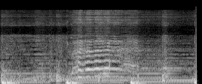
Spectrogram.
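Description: Instrumental nursery-rhyme backing music, with a lamb's bleat over it once, about a second in. The sound cuts off suddenly just before the end.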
